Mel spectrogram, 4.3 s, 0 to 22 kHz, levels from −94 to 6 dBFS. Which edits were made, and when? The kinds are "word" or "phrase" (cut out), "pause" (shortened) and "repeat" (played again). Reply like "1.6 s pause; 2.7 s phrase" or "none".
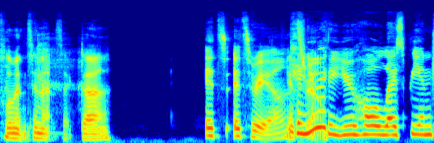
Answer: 1.2 s pause; 3.2 s word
